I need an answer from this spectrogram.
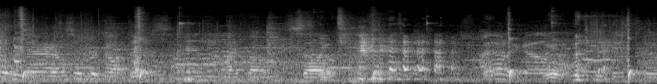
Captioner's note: laughing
